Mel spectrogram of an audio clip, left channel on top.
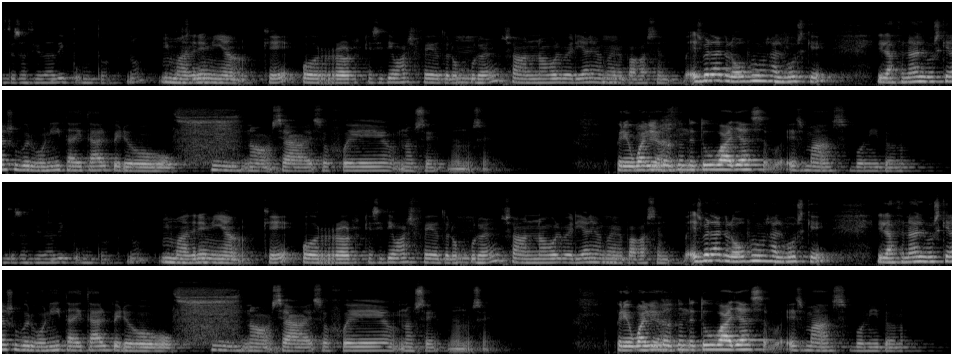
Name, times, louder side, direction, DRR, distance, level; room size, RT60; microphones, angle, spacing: voice 1, 0.0-2.1 4.5-4.9 6.0-6.2 7.7-7.9 11.6-12.0 15.8-16.2, left 1 dB, 25° left, 10 dB, 0.7 m, -36 dB
voice 2, 1.6-14.4 15.7-18.5, right 1 dB, 15° right, 10 dB, 0.6 m, -29 dB
8.7 x 6.3 x 5.1 m, 0.73 s
head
